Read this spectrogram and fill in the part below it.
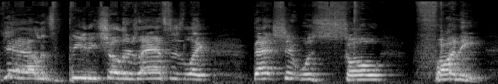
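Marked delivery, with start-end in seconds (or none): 0.0-1.8 excited crowd shouting. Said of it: "and everybody's like".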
